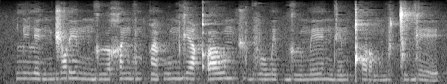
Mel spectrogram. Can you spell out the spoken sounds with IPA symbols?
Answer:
l i l e ɡ n d͡ʒ ɔ ɾ eː m ŋ ɡ ɯː χ ɛ ŋ ɡ o m q ẽ p w u m ɡ eː qʼ oː m t͡ʃ u ɡ v o w e p ɡ ɯː m eː n d e m ǃʰ ɔ ɾ ɔ ɡ m b u ǀ i ɡ eː

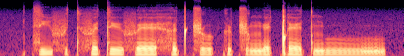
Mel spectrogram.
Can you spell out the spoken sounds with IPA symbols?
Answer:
t͡s i f ɪ t f ɛ t ɪː f ɛː h ə t ʈ͡ʂ ʊː k ə ʈ͡ʂ ʊ ŋ ɛ ǃ ɛː t ŋ uː

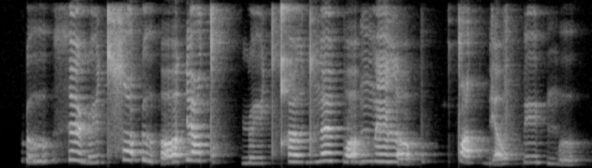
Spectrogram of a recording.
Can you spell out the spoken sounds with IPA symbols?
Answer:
ɽ ṵ˦ | θ œ˦˨ ɳ y˧ d sˤ ø˦ ʔ ɽ u˨ ʔ ɔ̰˦ ɗ ø˦ tˤ | ɳ y˨ d qʰ u˧ d ŋ œ˦ b ɔ̰˦ ŋ͡m ɛ̃˦ l ɔ̰˧ p | tˤ ṵ˧ tˤ bʲ ɔ̰˨ v k͡p y˧ ʔ m ṵ˨

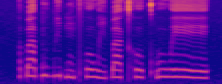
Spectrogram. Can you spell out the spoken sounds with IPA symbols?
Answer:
ɓ a˦ ɓ u˦ b i˦ ɓ ũ˨ pʰ o˦ w i˨ ɓ a˦ kʰ o˦˨ kʼ u˦ w eː˦˨

